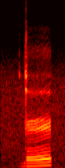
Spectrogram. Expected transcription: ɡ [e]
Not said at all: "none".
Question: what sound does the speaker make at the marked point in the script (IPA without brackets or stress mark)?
ɛ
